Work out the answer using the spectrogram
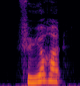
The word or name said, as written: førerhold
